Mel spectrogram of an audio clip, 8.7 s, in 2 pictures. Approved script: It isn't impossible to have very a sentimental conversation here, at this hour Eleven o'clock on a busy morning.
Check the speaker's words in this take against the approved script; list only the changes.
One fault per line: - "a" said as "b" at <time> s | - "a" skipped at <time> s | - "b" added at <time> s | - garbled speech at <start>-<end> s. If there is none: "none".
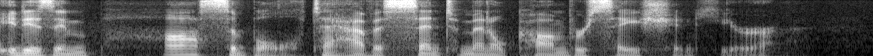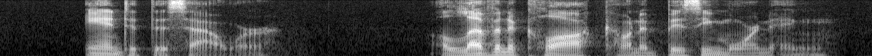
- "isn't" said as "is" at 0.1 s
- "very" skipped at 1.9 s
- "and" added at 4.8 s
